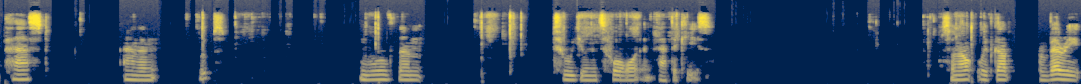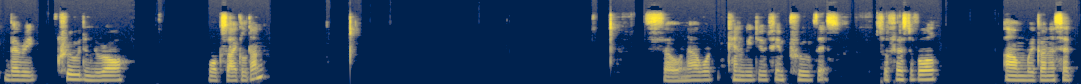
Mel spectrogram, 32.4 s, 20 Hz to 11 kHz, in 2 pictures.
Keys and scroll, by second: 9.2 i, 14.4 alt+a, 29.1 a, 29.4 a.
